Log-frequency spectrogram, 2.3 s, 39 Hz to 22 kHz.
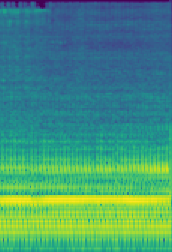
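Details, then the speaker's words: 1986 Honda TRX200SX quad, revived after neglect, idle set up high: steady single-cylinder putter with no misses or surging; air filter rotted, parts to be ordered. "runs okay okay now that we got it running i'm going to order up some parts"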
